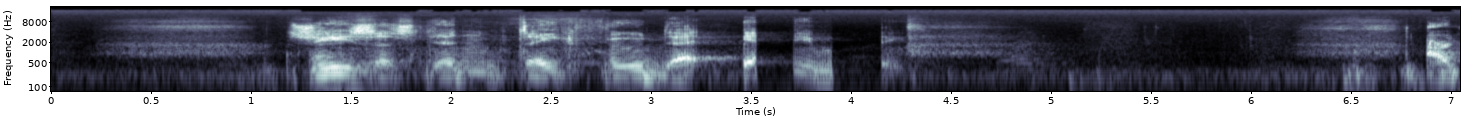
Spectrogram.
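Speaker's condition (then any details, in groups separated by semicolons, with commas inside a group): Laryngectomy after throat cancer; likened to kazoo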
